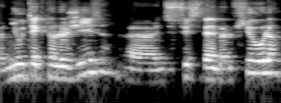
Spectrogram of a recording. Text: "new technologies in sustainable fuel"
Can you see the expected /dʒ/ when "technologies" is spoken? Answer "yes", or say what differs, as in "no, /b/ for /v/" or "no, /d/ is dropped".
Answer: no, /ʒ/ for /dʒ/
